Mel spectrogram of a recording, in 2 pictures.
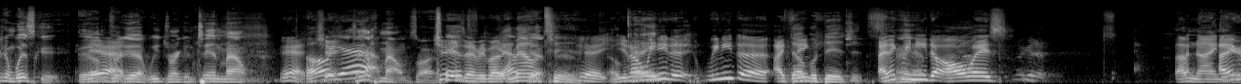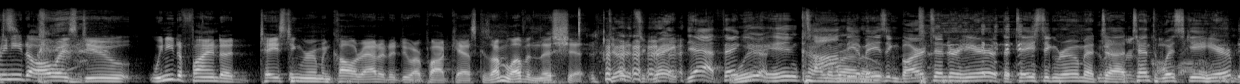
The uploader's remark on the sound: live from the Vail Comedy Festival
